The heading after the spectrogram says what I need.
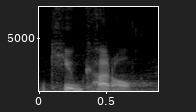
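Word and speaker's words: kubectl: name is Cuba cuddle and that's how you pronounce the command in my opinion cubed CTL is cube cuddle and most importantly why should you actually listen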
